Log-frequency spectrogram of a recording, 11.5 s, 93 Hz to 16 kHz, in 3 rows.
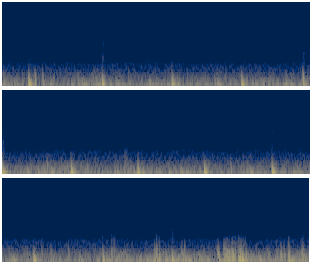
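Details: A man's own heartbeat recorded for ASMR relaxation: soft, steady low thumps at about 70 beats a minute with a faint muffled hum between, a normal resting heartbeat.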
